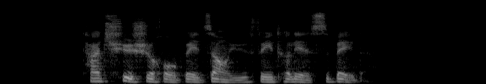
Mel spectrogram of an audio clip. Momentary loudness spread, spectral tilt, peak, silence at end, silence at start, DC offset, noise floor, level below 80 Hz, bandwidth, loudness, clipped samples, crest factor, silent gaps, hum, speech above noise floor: 8 LU; -4.5 dB/octave; -22 dBFS; 1.25 s; 0.85 s; under 0.1%; under -90 dBFS; -82 dBFS; 12.5 kHz; -38 LUFS; under 0.1%; 18 dB; none; none; over 52 dB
